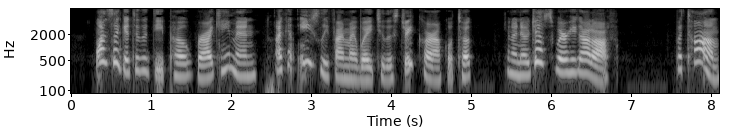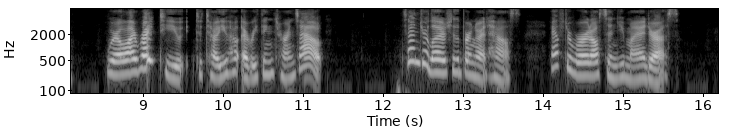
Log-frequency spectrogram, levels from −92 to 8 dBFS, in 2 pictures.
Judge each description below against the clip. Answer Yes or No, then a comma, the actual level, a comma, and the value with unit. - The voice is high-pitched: Yes, high, 240 Hz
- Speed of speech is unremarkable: No, fast, 220 wpm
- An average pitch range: No, wide, 6.5 semitones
